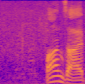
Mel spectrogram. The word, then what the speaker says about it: bonsai: Last stop, the bonsai garden. We saved the best for last. All right. Oh. Oh. Konnichiwa. Konnichiwa. Arigato. What do we got here? What is a bonsai? Bonsai, pronounced bonsai, is a Japanese word that literally translates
